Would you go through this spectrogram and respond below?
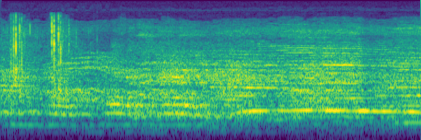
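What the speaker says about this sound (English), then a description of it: "The crowd loving that." Wrestling crowd at a live match, cheering and shouting in a steady roar of moderate loudness with a couple of brief louder yells near the start.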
